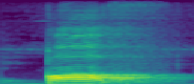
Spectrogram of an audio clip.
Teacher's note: तालू के नर्म हिस्से से कफ अदा करते हैं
